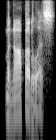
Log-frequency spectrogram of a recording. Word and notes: monopetalous: American English

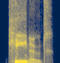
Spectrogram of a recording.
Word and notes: keynote: British English

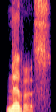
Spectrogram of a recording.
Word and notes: nevus: British English

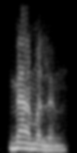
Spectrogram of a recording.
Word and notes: mamelon: Indian

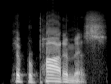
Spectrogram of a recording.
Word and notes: Hippopotamus: American English

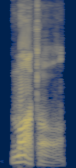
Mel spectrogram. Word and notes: mottle: British English

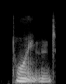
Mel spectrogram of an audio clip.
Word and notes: poind: Indian

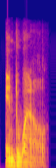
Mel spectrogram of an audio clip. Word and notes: indwell: British English

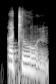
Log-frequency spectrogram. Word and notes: attune: Indian

